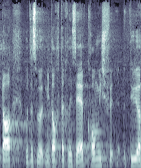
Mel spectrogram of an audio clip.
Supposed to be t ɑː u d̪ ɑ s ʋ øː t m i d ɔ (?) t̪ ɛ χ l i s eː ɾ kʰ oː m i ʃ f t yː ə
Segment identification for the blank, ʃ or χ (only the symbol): χ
